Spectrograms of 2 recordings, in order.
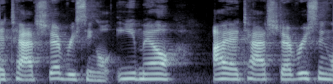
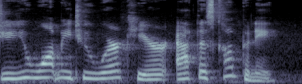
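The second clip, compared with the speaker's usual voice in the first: very calm, level-headed, soft, direct tone; 2 semitones higher, 6 dB quieter than usual. Speaker retells what they asked a shocked listener, retelling a very calm tone. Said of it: "I said it in a very calm tone".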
